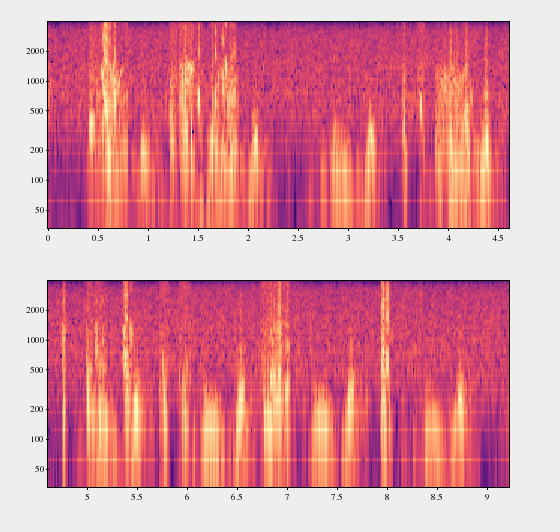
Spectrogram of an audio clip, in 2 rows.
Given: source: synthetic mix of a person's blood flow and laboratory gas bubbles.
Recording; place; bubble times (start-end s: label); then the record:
Doppler ultrasound of blood flow; precordium
0.00-0.04 s: bubbles
0.39-0.80 s: bubbles
1.20-1.55 s: bubbles
1.60-1.91 s: bubbles
3.53-3.61 s: bubbles
3.69-3.76 s: bubbles
3.87-4.34 s: bubbles
4.73-4.80 s: bubbles
4.97-5.22 s: bubbles
5.33-5.46 s: bubbles
5.71-5.82 s: bubbles
5.91-6.03 s: bubbles
6.72-7.04 s: bubbles
7.91-8.05 s: bubbles
From the record:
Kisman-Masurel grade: 233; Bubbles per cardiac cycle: several, 3 to 8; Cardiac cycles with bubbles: 50 to 99%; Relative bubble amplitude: loud (0.450 to 0.775); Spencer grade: 3 (all of the cardiac periods contain showers or single bubble signals, but not dominating or overriding the cardiac motion signals); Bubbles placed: only in the low amplitude regions of the cardiac cycle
